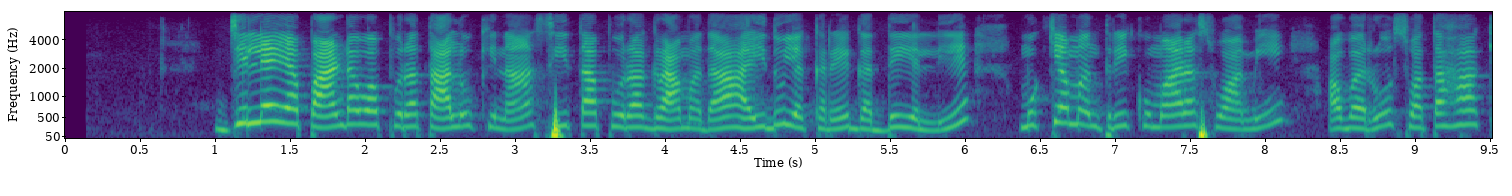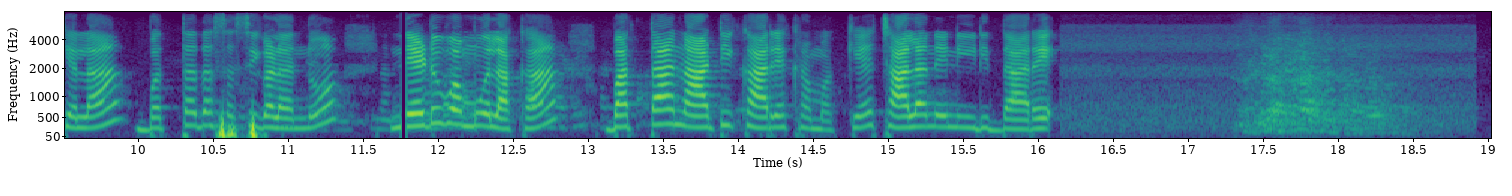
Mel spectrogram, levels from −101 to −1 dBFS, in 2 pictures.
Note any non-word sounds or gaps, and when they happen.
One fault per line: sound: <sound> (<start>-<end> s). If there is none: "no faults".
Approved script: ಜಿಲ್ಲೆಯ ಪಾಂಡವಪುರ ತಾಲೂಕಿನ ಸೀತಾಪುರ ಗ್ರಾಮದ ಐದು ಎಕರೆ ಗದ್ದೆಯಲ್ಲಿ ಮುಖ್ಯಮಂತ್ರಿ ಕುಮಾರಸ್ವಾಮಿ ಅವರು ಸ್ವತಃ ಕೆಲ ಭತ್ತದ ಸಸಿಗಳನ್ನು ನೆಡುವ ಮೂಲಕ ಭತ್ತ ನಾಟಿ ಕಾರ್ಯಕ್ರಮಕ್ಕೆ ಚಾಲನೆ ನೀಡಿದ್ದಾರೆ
sound: dropout (11.8-11.8 s)
sound: laugh (17.3-18.7 s)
